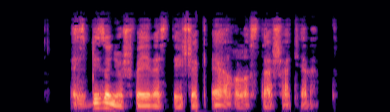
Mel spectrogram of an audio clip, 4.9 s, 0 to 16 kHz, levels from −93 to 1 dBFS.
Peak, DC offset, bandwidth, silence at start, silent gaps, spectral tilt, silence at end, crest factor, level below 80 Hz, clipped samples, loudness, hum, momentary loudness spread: -4 dBFS; under 0.1%; 10.5 kHz; 0.9 s; none; -3.5 dB/octave; 0.95 s; 20 dB; -64 dBFS; under 0.1%; -21 LUFS; none; 11 LU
